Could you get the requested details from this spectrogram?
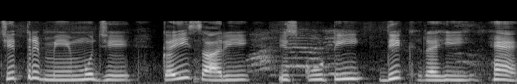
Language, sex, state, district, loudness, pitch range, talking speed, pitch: Hindi, female, Madhya Pradesh, Katni, -17 LUFS, 205-245 Hz, 105 wpm, 215 Hz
